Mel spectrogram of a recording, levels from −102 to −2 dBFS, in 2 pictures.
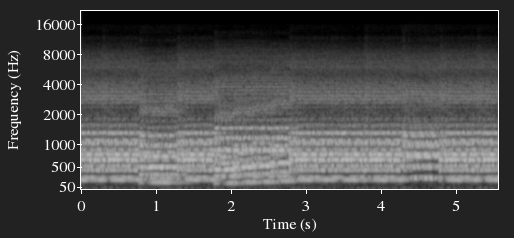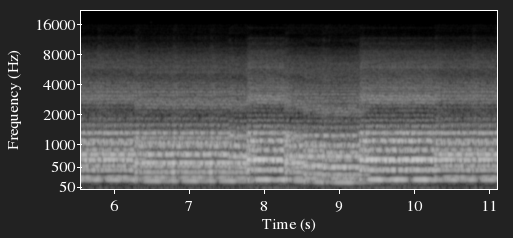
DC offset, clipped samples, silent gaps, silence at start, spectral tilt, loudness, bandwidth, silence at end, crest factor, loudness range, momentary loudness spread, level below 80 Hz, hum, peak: under 0.1%; under 0.1%; none; 0 s; -5 dB/octave; -30 LUFS; 11.5 kHz; 0 s; 14 dB; 2 LU; 4 LU; -74 dBFS; none; -16 dBFS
